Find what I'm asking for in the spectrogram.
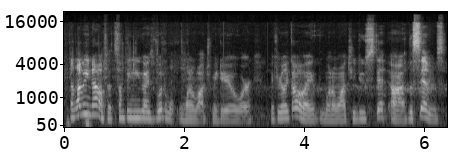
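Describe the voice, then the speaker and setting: A woman in her late twenties, slightly raspy from talking, chatting casually and rambling while she crafts at home on a live stream. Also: medium pitch, lively intonation, a little fast, a little hiss or hum, poor audio. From North America. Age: late 20s. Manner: rambling, chatty, laid-back with filler words.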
